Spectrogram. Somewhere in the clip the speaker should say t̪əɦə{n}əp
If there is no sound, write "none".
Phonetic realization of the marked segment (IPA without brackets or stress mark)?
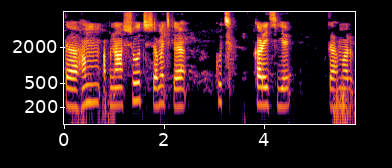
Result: m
